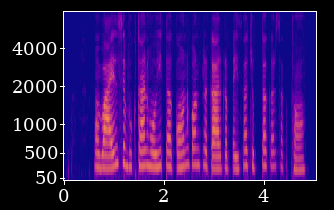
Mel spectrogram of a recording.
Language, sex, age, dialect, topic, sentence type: Chhattisgarhi, female, 31-35, Northern/Bhandar, banking, question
